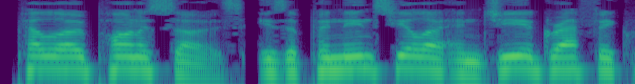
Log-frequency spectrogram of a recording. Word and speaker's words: Πελοπόννησος: The Peloponnese, or Peloponnesus, Greek, Peloponnesos, Peloponnesos, Greek pronunciation, Peloponnesos, is a peninsula and geographic region in southern Greece.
